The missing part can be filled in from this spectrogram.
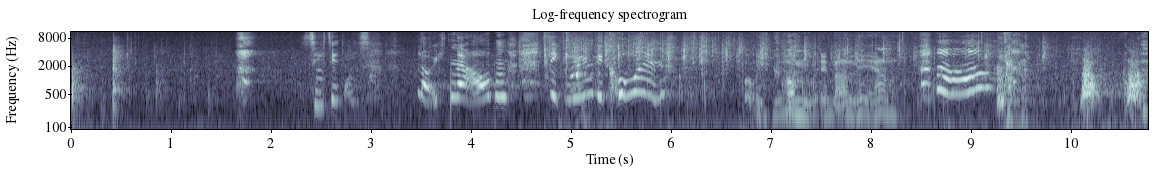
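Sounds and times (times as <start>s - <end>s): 
speech: 2.4s - 9.6s
small puppies yapping: 4.5s - 10.7s.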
